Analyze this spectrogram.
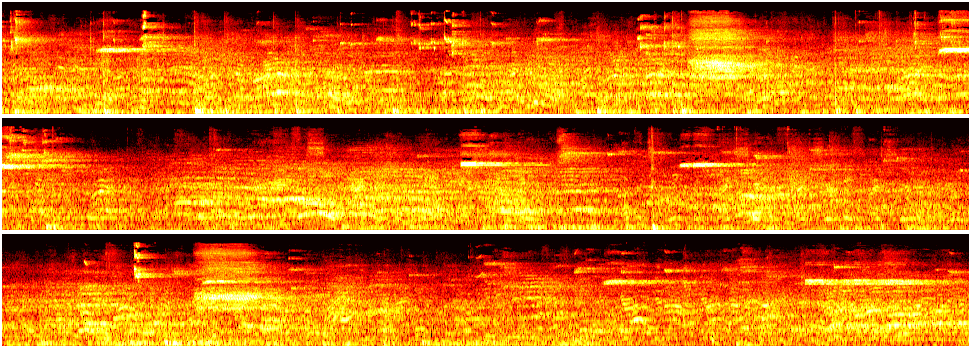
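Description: Sneakers squeak sharply on a hardwood court in a large echoing gym.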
